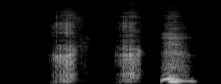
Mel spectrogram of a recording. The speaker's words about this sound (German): Jetzt ein Kreuz und dann hört man nur so den Filz.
